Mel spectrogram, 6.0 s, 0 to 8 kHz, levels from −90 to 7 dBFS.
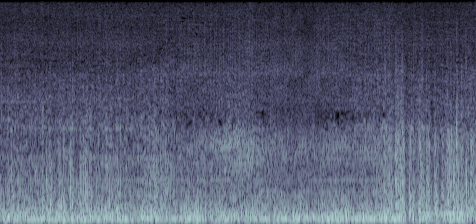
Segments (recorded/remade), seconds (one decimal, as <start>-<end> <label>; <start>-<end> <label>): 0.0-3.4 recorded; 3.4-4.0 remade; 4.0-6.0 recorded

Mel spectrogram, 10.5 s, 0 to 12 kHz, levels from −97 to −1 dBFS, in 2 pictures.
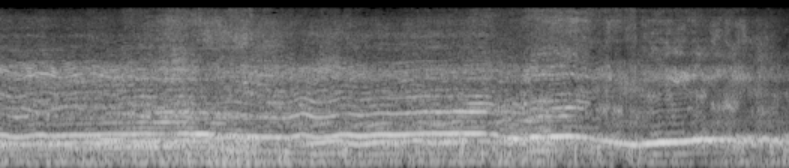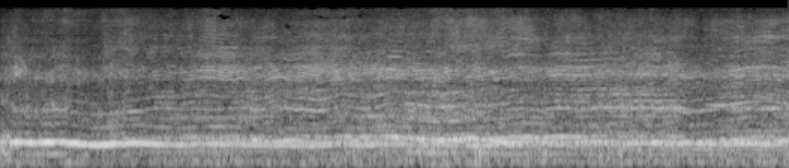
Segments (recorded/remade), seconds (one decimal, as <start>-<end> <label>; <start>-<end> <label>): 0.0-4.0 recorded; 4.0-6.1 remade; 6.1-10.5 recorded

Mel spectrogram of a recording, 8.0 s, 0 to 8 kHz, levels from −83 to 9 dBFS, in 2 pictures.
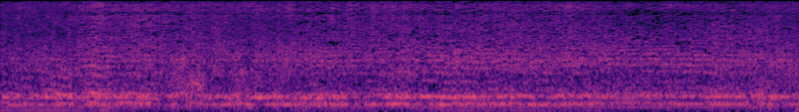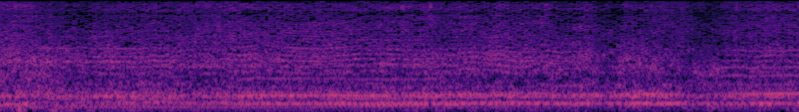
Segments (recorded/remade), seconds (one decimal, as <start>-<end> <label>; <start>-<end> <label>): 0.0-0.8 recorded; 0.8-1.5 remade; 1.5-3.7 recorded; 3.7-4.3 remade; 4.3-6.9 recorded; 6.9-7.6 remade; 7.6-8.0 recorded

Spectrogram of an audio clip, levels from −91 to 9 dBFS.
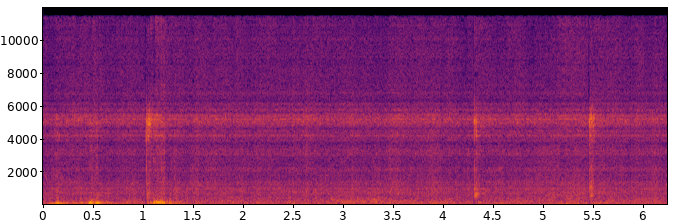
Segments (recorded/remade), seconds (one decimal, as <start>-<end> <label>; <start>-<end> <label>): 0.0-6.2 remade

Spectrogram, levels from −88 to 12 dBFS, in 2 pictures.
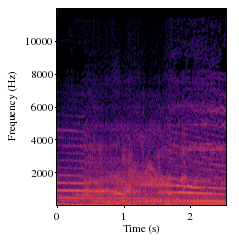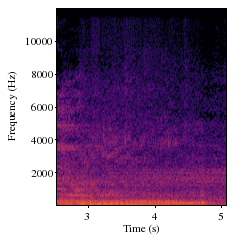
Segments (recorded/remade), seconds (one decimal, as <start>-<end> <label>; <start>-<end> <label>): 0.0-0.4 recorded; 0.4-1.7 remade; 1.7-2.6 recorded; 2.6-3.2 remade; 3.2-5.1 recorded

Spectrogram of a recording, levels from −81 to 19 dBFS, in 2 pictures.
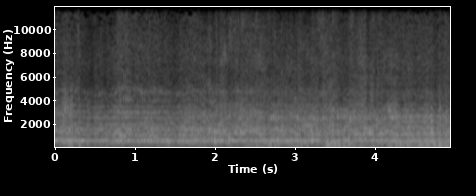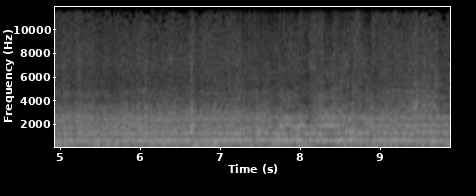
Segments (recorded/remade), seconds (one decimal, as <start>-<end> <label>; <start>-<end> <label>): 0.0-1.8 recorded; 1.8-4.3 remade; 4.3-7.2 recorded; 7.2-9.0 remade; 9.0-9.9 recorded

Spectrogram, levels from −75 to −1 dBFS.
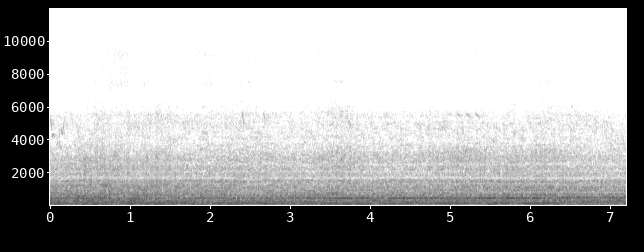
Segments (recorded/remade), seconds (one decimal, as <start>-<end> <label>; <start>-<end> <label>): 0.0-0.5 recorded; 0.5-1.6 remade; 1.6-7.2 recorded

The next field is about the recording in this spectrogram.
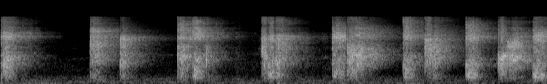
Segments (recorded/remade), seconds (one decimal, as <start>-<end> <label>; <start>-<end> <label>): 0.0-0.7 remade; 0.7-1.8 recorded; 1.8-3.7 remade; 3.7-4.8 recorded; 4.8-5.5 remade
